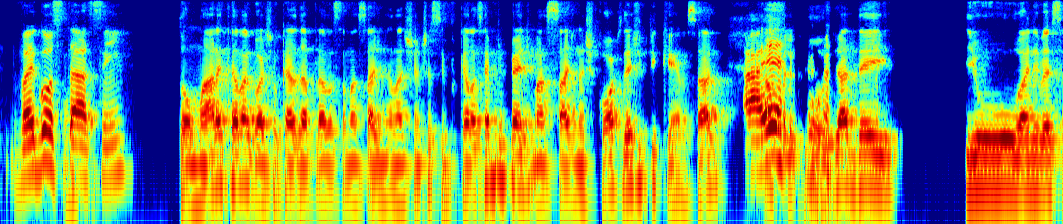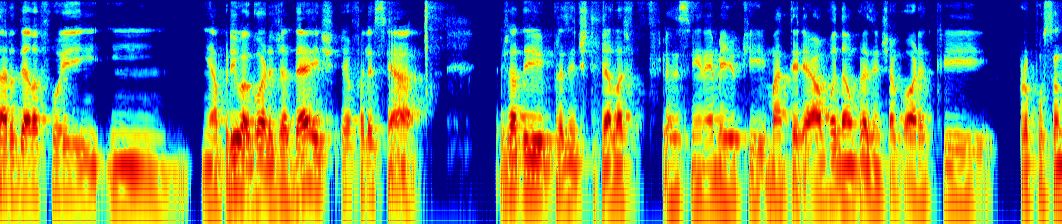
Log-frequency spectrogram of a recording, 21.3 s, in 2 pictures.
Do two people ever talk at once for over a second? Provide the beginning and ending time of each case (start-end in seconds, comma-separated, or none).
none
